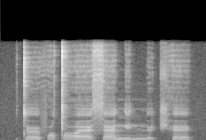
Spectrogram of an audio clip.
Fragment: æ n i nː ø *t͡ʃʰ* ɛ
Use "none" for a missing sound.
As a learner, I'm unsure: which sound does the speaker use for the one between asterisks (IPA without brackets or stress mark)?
t͡ʃʰ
